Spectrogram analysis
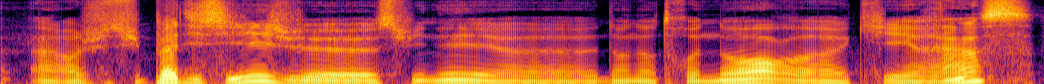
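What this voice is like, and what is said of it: Strong regional French accent. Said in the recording (French): “ça s'entend un petit peu avec l'accent ... c'est l'accent est bien prononcé chez moi”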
